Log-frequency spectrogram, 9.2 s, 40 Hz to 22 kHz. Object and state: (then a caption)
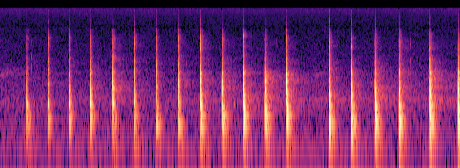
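Pine log struck with an axe. An axe repeatedly knocks and chops into the hewn flat face of a solid pine log, giving 19 sharp, dry wooden thuds at a steady pace with a short pause near the six-second mark. Each strike is a brief knock with a mid-pitched woody tone that dies away almost instantly.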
